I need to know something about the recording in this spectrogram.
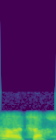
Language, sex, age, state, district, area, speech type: Maithili, male, 60+, Bihar, Madhepura, rural, conversation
